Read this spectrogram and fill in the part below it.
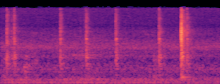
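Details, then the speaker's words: Smith Corona/Sears typewriter whose carriage jams at the same spot under typing but moves smoothly by hand with the carriage release: light scattered ticks, then one sharp louder click where it catches; carriage click at the jam point. "I did some investigating and I also heard this click when I look back here Sophie listen closely you can hear this click right there"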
